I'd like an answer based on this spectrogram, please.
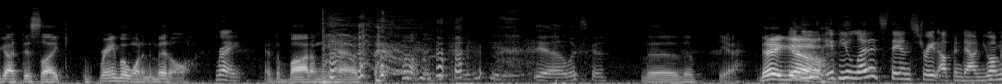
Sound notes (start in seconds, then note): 3.3 everyone laughs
